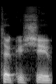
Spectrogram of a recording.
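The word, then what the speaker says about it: tokusyu: It will be pronounced Tokushu, but it's SYU, right?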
